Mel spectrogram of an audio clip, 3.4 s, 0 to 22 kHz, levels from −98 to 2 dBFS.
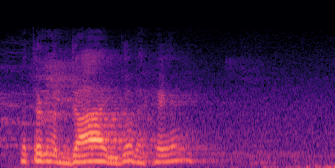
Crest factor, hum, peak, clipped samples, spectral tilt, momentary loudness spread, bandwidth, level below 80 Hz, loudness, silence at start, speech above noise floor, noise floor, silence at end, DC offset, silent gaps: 18 dB; none; -6 dBFS; under 0.1%; -8.5 dB/octave; 16 LU; 7.6 kHz; -54 dBFS; -22 LUFS; 0 s; 27 dB; -49 dBFS; 0.05 s; under 0.1%; none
